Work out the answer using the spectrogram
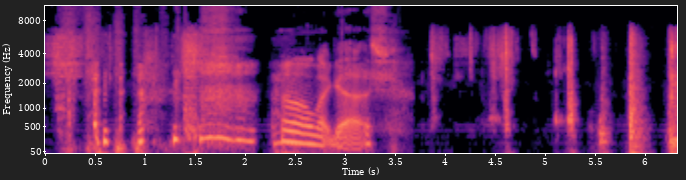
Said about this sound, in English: I just knocked over my lightsaber.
